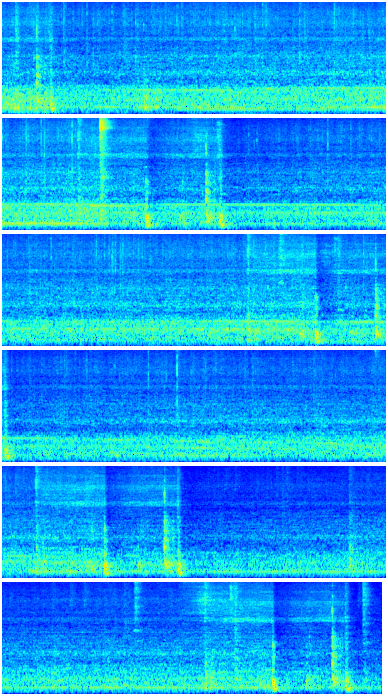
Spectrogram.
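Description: A train running, heard from inside the driver's cab: a steady hum with a whine that slowly sinks in pitch over the first half, and scattered sharp clicks and knocks, a few of them loud.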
